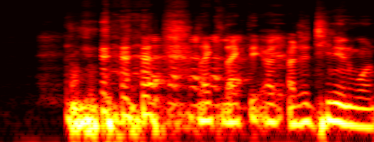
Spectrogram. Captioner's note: laughing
